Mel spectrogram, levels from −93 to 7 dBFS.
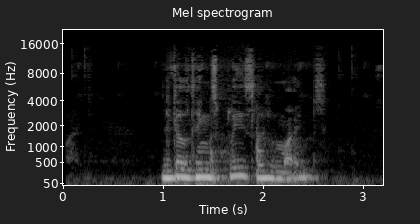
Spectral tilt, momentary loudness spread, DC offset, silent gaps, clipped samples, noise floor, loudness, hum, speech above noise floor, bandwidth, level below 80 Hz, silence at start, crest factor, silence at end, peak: -6.5 dB/octave; 14 LU; under 0.1%; none; under 0.1%; -68 dBFS; -32 LUFS; none; 37 dB; 14.5 kHz; -60 dBFS; 1 s; 14 dB; 0.6 s; -20 dBFS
